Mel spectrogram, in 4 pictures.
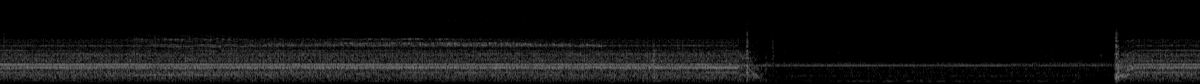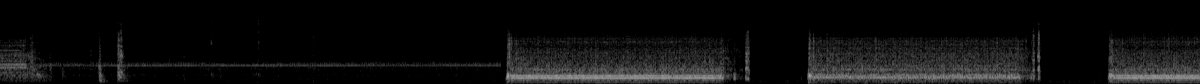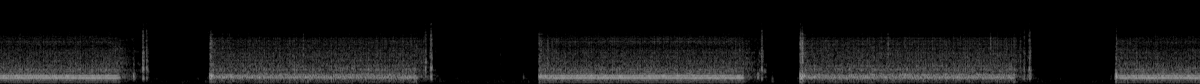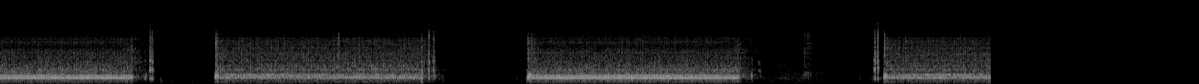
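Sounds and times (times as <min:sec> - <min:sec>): electric motor switching on and off: 0:00.0 - 0:15.2, 0:16.8 - 0:19.5, 0:23.1 - 0:25.4, 0:29.4 - 0:34.4, 0:35.2 - 0:37.6, 0:38.2 - 0:40.4, 0:41.3 - 0:43.6, 0:44.8 - 0:45.9.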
